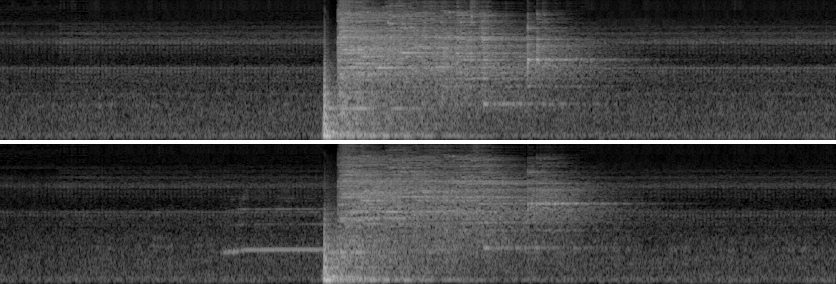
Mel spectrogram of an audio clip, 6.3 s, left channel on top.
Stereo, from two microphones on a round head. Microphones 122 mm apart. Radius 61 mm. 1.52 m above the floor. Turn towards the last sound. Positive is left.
turn(degrees=65)  # may be behind; listen again after turning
